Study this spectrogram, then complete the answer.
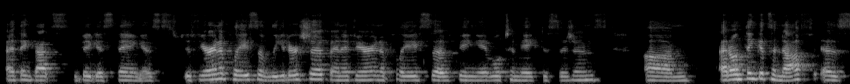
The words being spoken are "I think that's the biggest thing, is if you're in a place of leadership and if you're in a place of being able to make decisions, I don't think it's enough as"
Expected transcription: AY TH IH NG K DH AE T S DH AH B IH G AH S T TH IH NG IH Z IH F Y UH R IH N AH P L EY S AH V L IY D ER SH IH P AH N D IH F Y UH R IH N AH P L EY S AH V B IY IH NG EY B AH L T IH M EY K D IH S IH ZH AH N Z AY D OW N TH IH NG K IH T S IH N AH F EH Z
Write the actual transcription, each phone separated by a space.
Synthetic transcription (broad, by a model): AY TH IH NG K DH AE T S DH AH B IH G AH S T TH IH NG IH Z IH F Y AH R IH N AH P L EY S AH V L IY D ER SH IH P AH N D IH F Y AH R IH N AH P L EY S AH V B IY IH NG EY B L T IH M EY K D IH S IH ZH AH N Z AY D OW N TH IH NG K IH T S IH N AH F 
